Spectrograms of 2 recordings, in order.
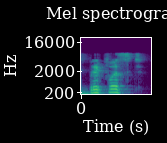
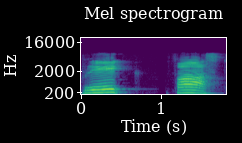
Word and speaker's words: breakfast: Ram gobbled his breakfast before leaving for school. Now, how do you pronounce this word, friends? It's not break fast.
